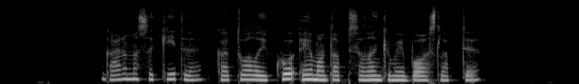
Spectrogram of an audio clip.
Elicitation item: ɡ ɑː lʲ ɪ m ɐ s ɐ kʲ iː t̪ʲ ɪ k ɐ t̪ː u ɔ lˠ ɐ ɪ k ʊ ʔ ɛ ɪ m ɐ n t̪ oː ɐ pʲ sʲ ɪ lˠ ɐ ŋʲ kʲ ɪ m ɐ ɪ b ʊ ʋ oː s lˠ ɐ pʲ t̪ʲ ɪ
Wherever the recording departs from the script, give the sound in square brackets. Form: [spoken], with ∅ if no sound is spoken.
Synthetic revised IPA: ɡ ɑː lʲ ɪ m ɐ s ɐ kʲ iː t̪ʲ ɪ k ɐ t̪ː u ɔ lˠ ɐ ɪ k ʊ ʔ ɛ ɪ m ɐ n t̪ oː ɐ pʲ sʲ ɪ lˠ ɐ ŋʲ kʲ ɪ m ɐ ɪ b ʊ ʋ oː s lˠ ɐ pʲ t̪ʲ ɪ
